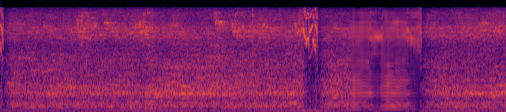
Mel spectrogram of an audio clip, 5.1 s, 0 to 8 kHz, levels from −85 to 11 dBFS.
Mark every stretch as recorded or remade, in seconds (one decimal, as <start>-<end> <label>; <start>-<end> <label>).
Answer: 0.0-3.5 recorded; 3.5-4.2 remade; 4.2-5.1 recorded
